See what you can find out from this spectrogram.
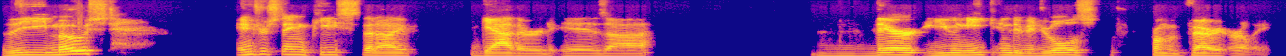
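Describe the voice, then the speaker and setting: A middle-aged man with a New Jersey accent talks in a loose, rambling way and keeps restarting his sentences. His voice sits at a mid pitch, and this is relaxed podcast conversation. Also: very slow, pauses often, low-quality recording. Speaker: podcast guest. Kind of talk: casual chat.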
